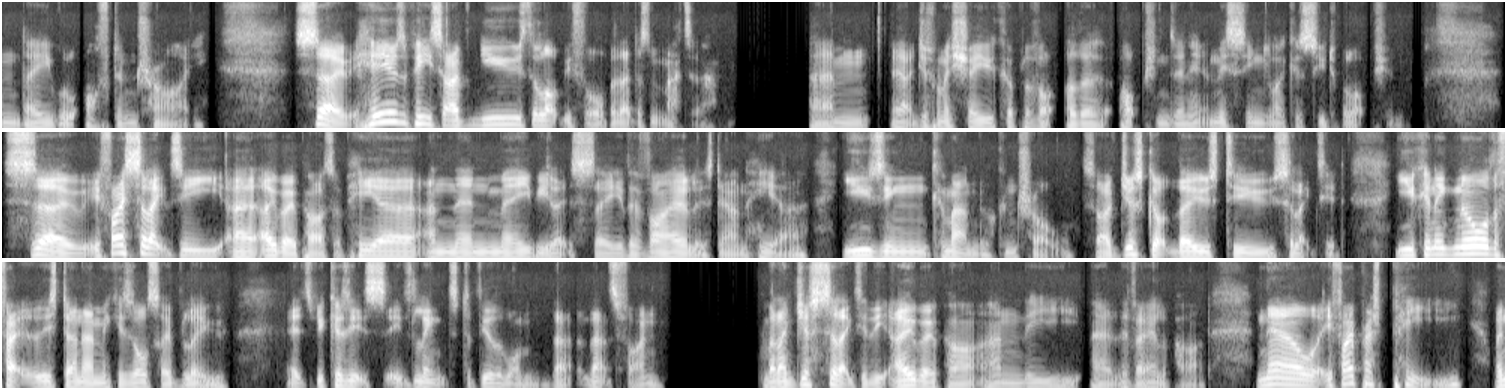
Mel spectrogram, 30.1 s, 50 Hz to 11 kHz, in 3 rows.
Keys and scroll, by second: 29.6 r, 29.9 p.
